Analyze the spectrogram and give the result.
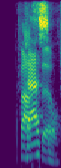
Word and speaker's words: facile: F-A-C-I-L-E. – Yeah. – Fassil.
